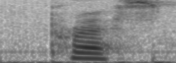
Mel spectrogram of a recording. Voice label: "press", English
